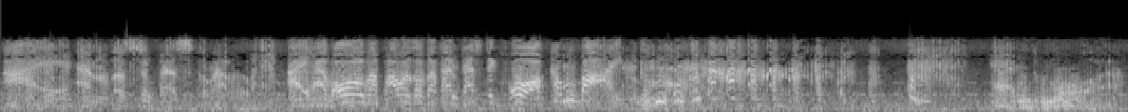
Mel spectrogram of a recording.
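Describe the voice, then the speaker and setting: Alien supervillain, radio drama, menacing, boastful, slow declaiming, high voice. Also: male voice, wildly swooping pitch, loud music behind the voice, exaggerated voice. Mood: gloating. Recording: noisy muffled old radio drama.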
